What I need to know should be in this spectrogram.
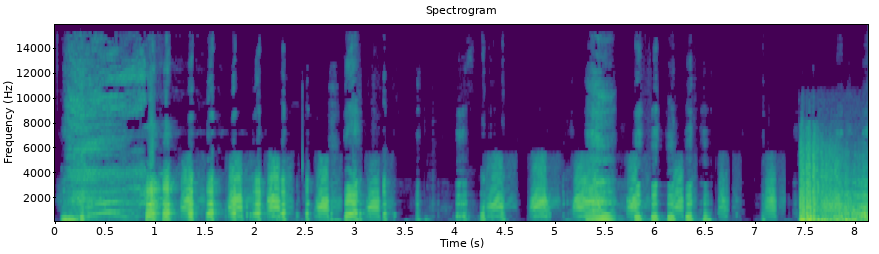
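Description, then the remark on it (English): A duck quack sound effect, played from a self-written sound-effects application, plays as a rapid, loud run of nasal quacks lasting several seconds, followed by a short burst of harsh static-like noise at the end. “Right, give him the duck.”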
